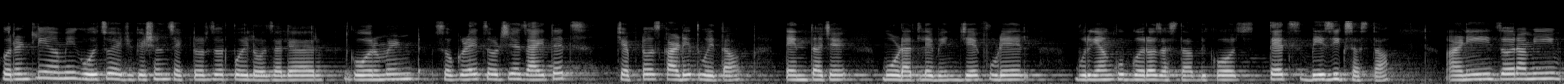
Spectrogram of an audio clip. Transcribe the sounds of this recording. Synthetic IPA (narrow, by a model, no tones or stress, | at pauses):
kəɾəɳʈliːamiːɡojt͡sɔed͡ʑukeɕənsek̚ʈəɾd͡zəɾpəjlɔd͡zaljaɾɡəʋəɾnmeɳʈsəɡɭet͡səɽt͡ɕed͡zajt̪et͡s | t͡ɕɛpʈəskaɽiːt̪ʋəjt̪a | ʈẽnt̪at͡ɕeboɽat̪lebʱiːnd͡ʑefuɽelbuɾɡjãŋkʰuːp̚ɡəɾəd͡zast̪abikɔzt̪et͡sbesiksast̪a | aɽ̃id͡zəɾam̤iː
